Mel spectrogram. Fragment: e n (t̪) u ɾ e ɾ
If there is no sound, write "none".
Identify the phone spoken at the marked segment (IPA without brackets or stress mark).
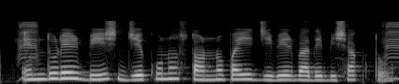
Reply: d̪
